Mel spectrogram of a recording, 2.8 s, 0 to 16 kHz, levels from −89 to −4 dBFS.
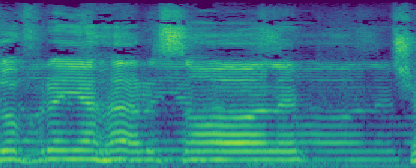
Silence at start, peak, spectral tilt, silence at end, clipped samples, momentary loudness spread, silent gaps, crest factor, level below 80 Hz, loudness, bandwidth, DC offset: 0 s; -4 dBFS; -2 dB/octave; 0 s; under 0.1%; 14 LU; none; 16 dB; -50 dBFS; -18 LUFS; 15.5 kHz; under 0.1%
